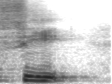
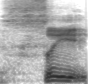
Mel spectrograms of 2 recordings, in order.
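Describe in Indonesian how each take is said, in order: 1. Bunyi s itu tipis. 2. Bunyi s itu tebal.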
